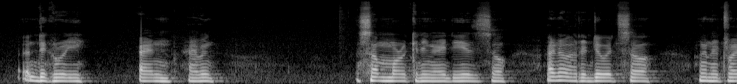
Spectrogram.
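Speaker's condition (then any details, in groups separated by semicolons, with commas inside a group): Cerebral palsy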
